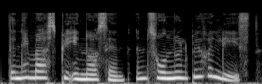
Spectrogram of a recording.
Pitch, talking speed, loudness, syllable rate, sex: 270 Hz, 230 wpm, -13 LUFS, 6.0 syllables/s, female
